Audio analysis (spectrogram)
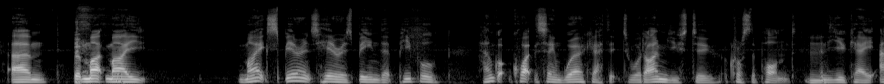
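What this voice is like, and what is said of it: English accent. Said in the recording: “I've got the English accent”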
